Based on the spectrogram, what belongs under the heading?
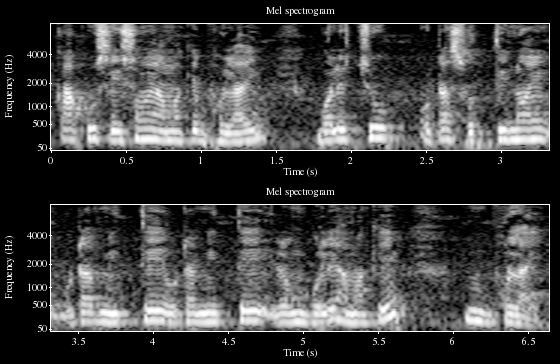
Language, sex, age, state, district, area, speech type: Bengali, female, 60+, West Bengal, Jhargram, rural, spontaneous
